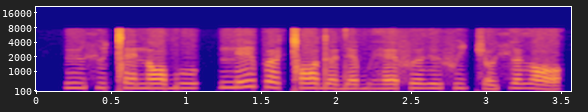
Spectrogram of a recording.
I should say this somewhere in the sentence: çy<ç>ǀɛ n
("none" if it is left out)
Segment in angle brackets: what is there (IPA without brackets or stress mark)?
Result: none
